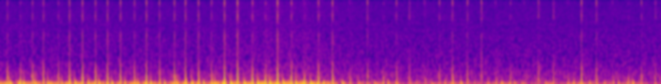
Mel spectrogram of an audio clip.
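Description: Slim, polished stainless steel tweezers are held upright between the fingertips beside a microphone, and the arms are pinched so the metal tips tap and click against each other. A rapid, uneven run of short, dry clicks with bright high ticks and a soft low thump under each one continues throughout, growing quieter after the first half.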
